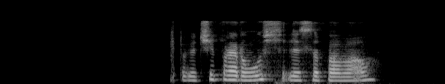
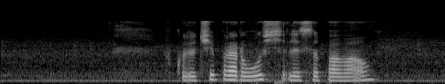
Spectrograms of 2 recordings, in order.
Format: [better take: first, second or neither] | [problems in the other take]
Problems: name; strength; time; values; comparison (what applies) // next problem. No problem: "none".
second | noise reduction (neural mask model DeepFilterNet 3)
